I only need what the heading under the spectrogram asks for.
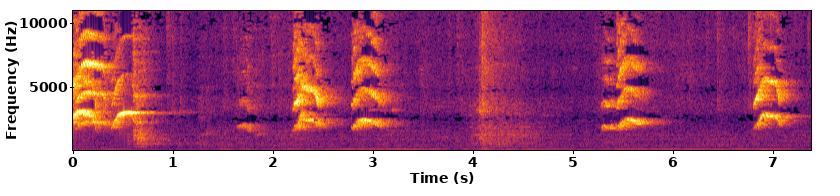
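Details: Free cockatiels at play produce scattered arched, bright whistled chirps, a quick pair near the start, then a double call around two to three seconds and later ones, with one sharp click and a constant low hum behind.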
